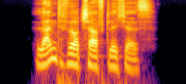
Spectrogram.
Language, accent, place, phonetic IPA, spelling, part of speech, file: German, Germany, Berlin, [ˈlantvɪʁtʃaftlɪçəs], landwirtschaftliches, adjective, De-landwirtschaftliches.ogg
- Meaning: strong/mixed nominative/accusative neuter singular of landwirtschaftlich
